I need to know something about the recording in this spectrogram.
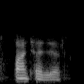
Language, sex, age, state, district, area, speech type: Bengali, male, 30-45, West Bengal, North 24 Parganas, urban, conversation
